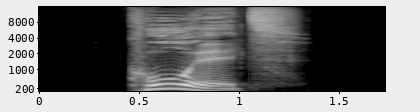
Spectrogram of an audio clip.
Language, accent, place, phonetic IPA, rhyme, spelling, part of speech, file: German, Germany, Berlin, [koːls], -oːls, Kohls, noun, De-Kohls.ogg
- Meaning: genitive singular of Kohl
